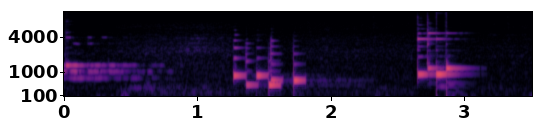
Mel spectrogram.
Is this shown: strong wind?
no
